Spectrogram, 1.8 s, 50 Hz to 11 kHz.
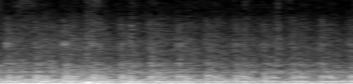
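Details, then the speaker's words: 7.3 Powerstroke diesel auction truck listed as burning lots of oil, started in extreme cold (about 50 below): steady low diesel clatter at idle, even with no miss, not even smoky. "it's not even smokey M amazed I should quit talking so much crap about this thing"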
